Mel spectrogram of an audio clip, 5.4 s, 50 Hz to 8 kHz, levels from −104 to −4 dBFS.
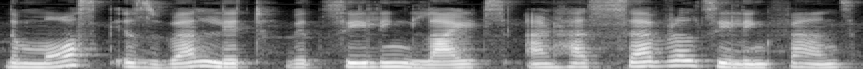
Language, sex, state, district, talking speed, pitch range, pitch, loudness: English, female, Karnataka, Bangalore, 145 wpm, 145-165 Hz, 155 Hz, -17 LUFS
